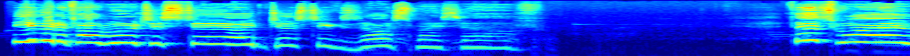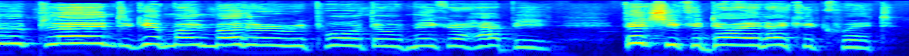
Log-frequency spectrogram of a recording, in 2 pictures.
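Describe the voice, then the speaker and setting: A woman's voice: high voice, moderate pace, a little mellow, natural voice. A woman voicing a proud, worn-out male chief inspector in an anime fan dub, formal and melodramatic, with music underneath. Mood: resigned, confessing.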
